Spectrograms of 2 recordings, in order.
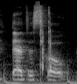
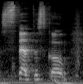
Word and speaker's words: stethoscope: a littman 3 classic stethoscope stethoscope you guys always pick on me on how i say that some of y'all be like the s is styling you pronouncing the t too much stethoscope y'all know what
